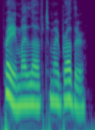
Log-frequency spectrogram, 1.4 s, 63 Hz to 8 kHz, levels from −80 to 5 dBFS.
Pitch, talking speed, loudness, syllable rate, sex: 175 Hz, 250 wpm, -19 LUFS, 5.6 syllables/s, female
